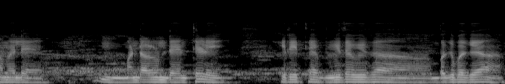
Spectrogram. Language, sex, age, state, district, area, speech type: Kannada, male, 30-45, Karnataka, Bellary, rural, spontaneous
